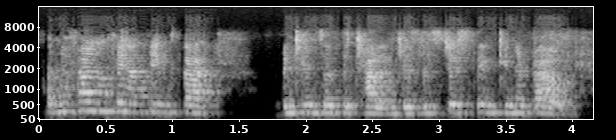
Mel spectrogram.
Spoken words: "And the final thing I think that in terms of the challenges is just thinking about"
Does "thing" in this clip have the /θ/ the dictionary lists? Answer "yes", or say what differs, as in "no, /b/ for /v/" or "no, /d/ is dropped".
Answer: yes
